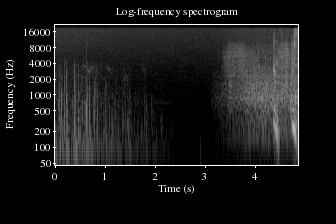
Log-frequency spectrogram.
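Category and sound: animal, horse hooves clip-clopping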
